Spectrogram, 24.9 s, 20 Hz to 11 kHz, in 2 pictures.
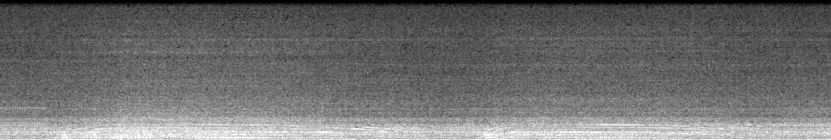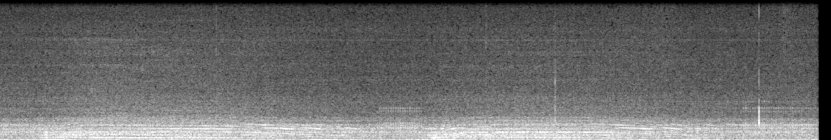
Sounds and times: Car: 0.0 - 24.8
Accelerating, revving, vroom: 0.8 - 5.2, 7.1 - 10.4, 13.0 - 17.4, 18.8 - 22.9.

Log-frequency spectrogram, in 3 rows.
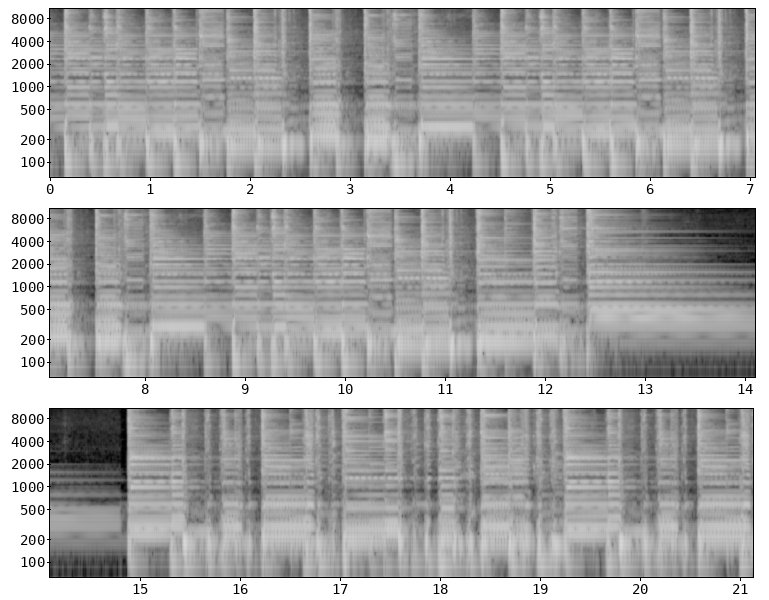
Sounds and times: Music: 0.0 - 21.1.

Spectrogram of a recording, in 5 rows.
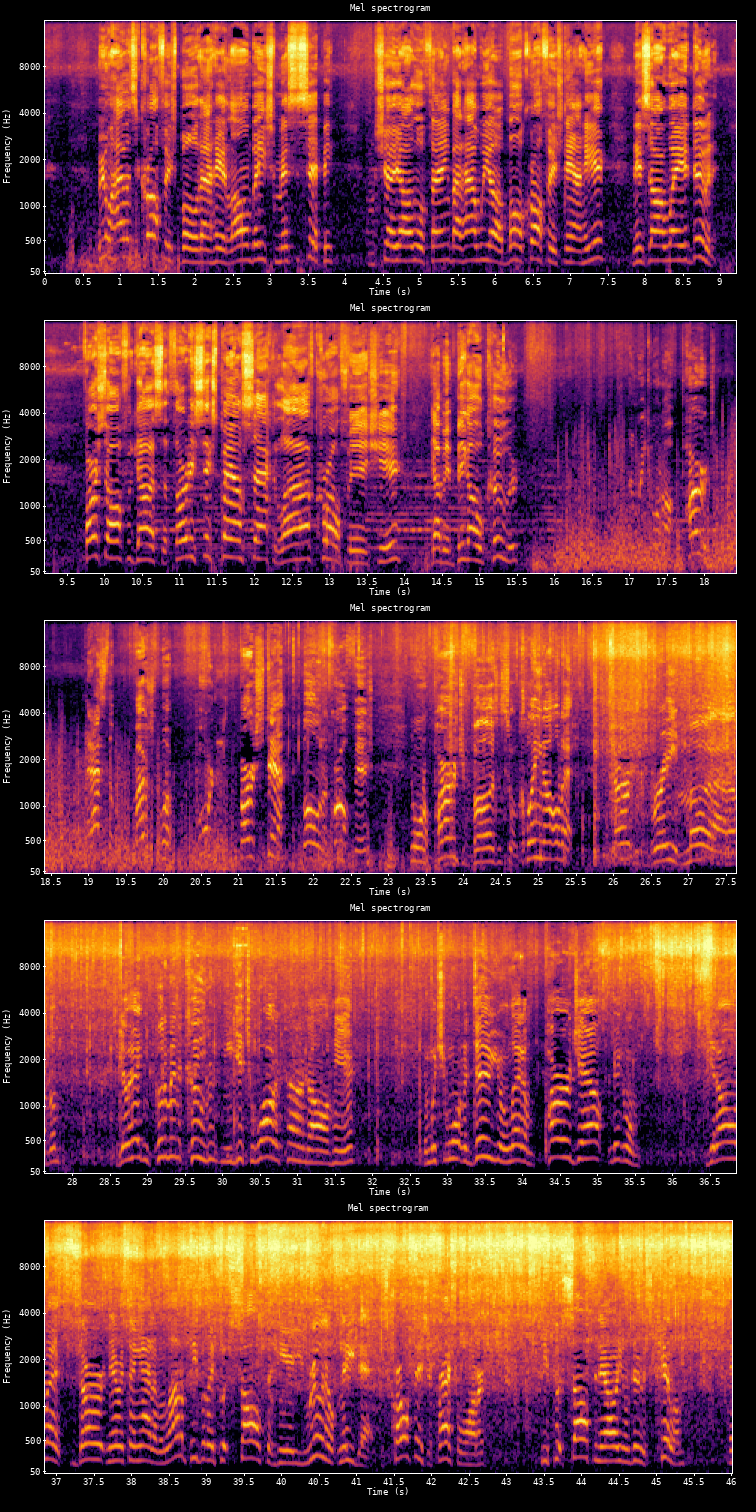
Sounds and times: Frying (food): 25.8 - 33.0, 34.9 - 46.0.

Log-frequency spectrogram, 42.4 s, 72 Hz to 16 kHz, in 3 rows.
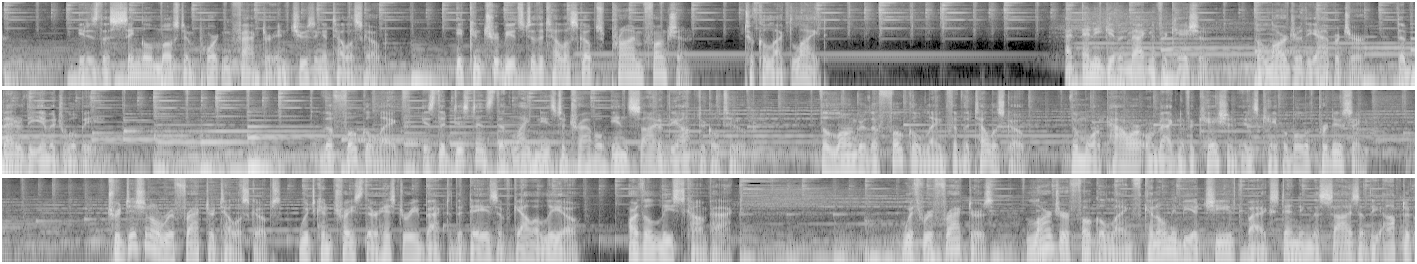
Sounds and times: Glockenspiel: 0.0 - 42.3
Speech: 0.8 - 3.8, 4.6 - 8.3, 10.6 - 15.2, 17.2 - 21.7, 22.3 - 27.8, 29.3 - 35.7, 37.2 - 42.3.

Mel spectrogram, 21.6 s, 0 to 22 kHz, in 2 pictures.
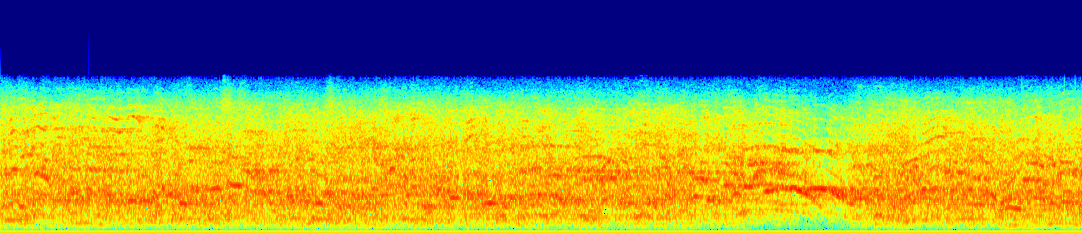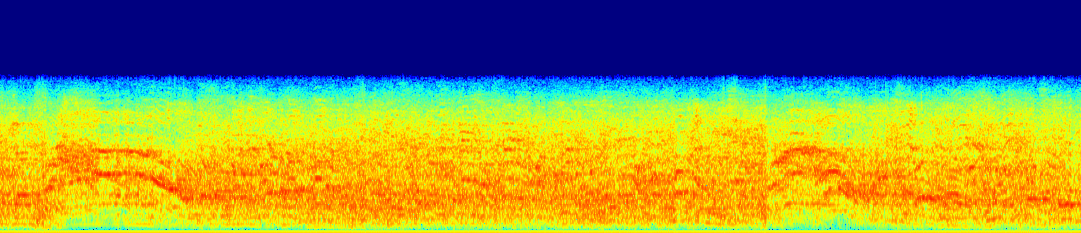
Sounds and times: Inside, public space: 0.0 - 21.6
Speech: 0.0 - 21.6.

